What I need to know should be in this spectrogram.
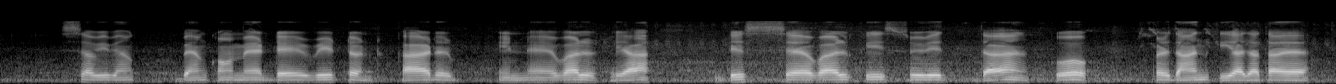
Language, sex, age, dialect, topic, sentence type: Hindi, male, 46-50, Kanauji Braj Bhasha, banking, statement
